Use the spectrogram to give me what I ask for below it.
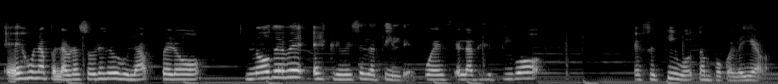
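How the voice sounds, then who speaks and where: A woman's voice: on the high side, normal speed, warm tone. A young woman giving a class presentation, explaining step by step. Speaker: student presenter. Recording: dull lo-fi sound with faint music.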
